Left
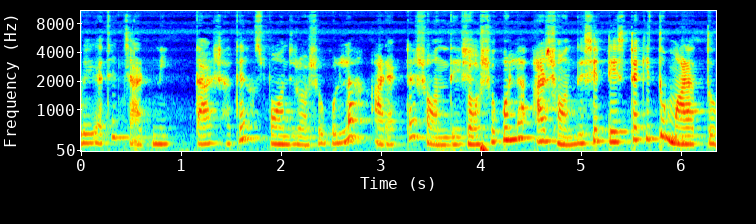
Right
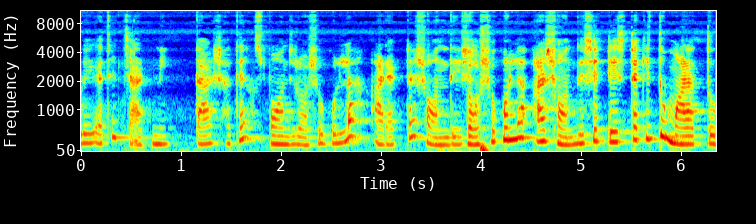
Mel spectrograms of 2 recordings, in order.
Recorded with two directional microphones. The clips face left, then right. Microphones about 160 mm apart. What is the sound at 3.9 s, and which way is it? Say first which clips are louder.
Speech: right 4 dB; 40° right (ahead or behind).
